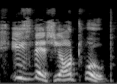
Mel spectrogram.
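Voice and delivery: high, loud, slow furious bellow; bawling. A narrator's reading. An enraged lord bawls at a captain in the stable yard. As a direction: bellow it down from horseback. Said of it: "he bawled".

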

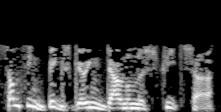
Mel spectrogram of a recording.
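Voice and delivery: earnest. A narrator's reading. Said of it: "said Fred earnestly".

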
